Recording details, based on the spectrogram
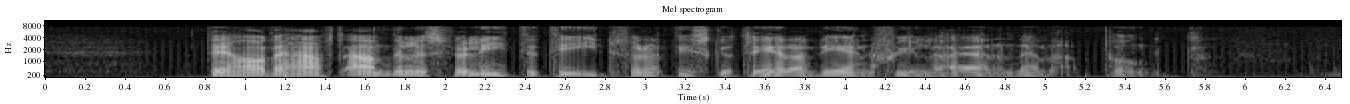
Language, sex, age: Swedish, male, 67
